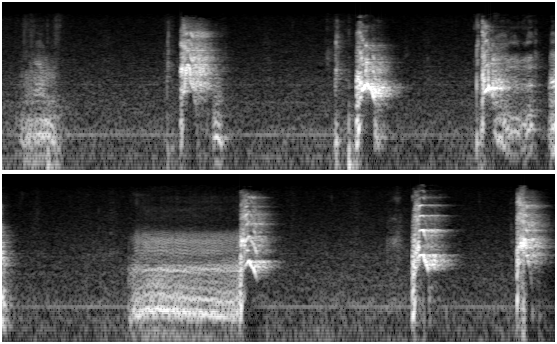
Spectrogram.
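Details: Domestic dog indoors barking in sharp single barks spaced about two seconds apart, with one longer rough growl-like sound in the middle, over a steady low hum.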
